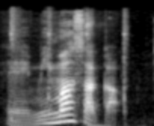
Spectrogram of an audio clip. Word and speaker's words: 美作: この、特急は地図急行の車両でして HOT7000、この佐与、光月、美作土井、この辺りからだんだんですね、のんびりとした景色になってきて、県も岡山県に入っていきます。美作、美しい、作ると書いて美作と読みますけども、その津山っていうね、津山の、勢力範囲の中にだんだん入っていきます。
